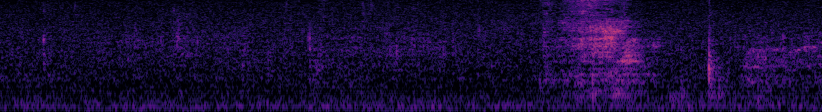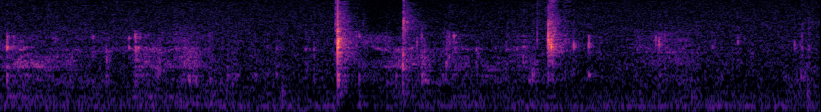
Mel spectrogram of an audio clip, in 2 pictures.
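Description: Close-miked chewing of a ranch-covered fried chicken sandwich: soft, wet mouth sounds with a couple of sharp clicks in the second half.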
